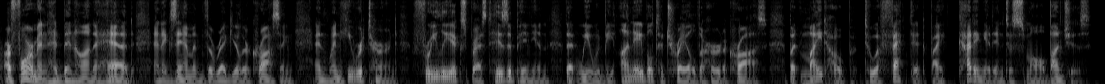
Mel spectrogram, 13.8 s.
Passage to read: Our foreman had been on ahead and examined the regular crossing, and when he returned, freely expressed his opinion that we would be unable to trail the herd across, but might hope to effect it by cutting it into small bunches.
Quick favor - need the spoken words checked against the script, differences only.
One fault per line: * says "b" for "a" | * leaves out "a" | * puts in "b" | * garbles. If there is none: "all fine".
all fine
